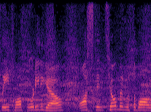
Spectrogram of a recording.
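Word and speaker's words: Tilghman: subs into the game Austin Tillman and Zach Tillman but they are not related Austin Tillman's name has actually spelled TI LG h ma n while pronounced in the same way Zach Tillman's is 5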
